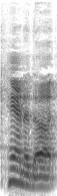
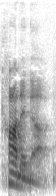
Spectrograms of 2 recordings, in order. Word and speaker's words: Kaneda: best friend canada and no it's not canada it's pronounced canada and i may butcher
